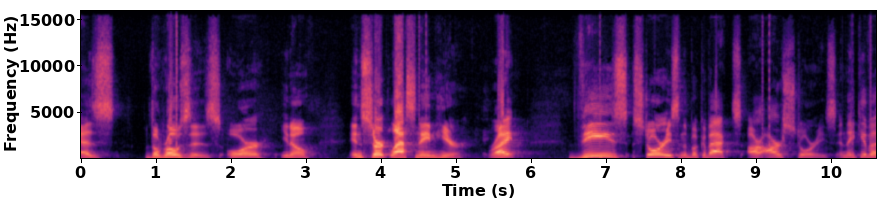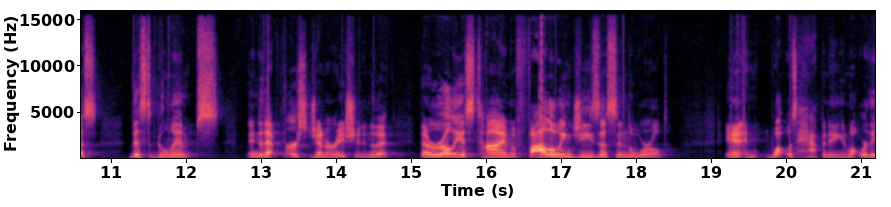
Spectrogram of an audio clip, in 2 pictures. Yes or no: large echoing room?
yes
